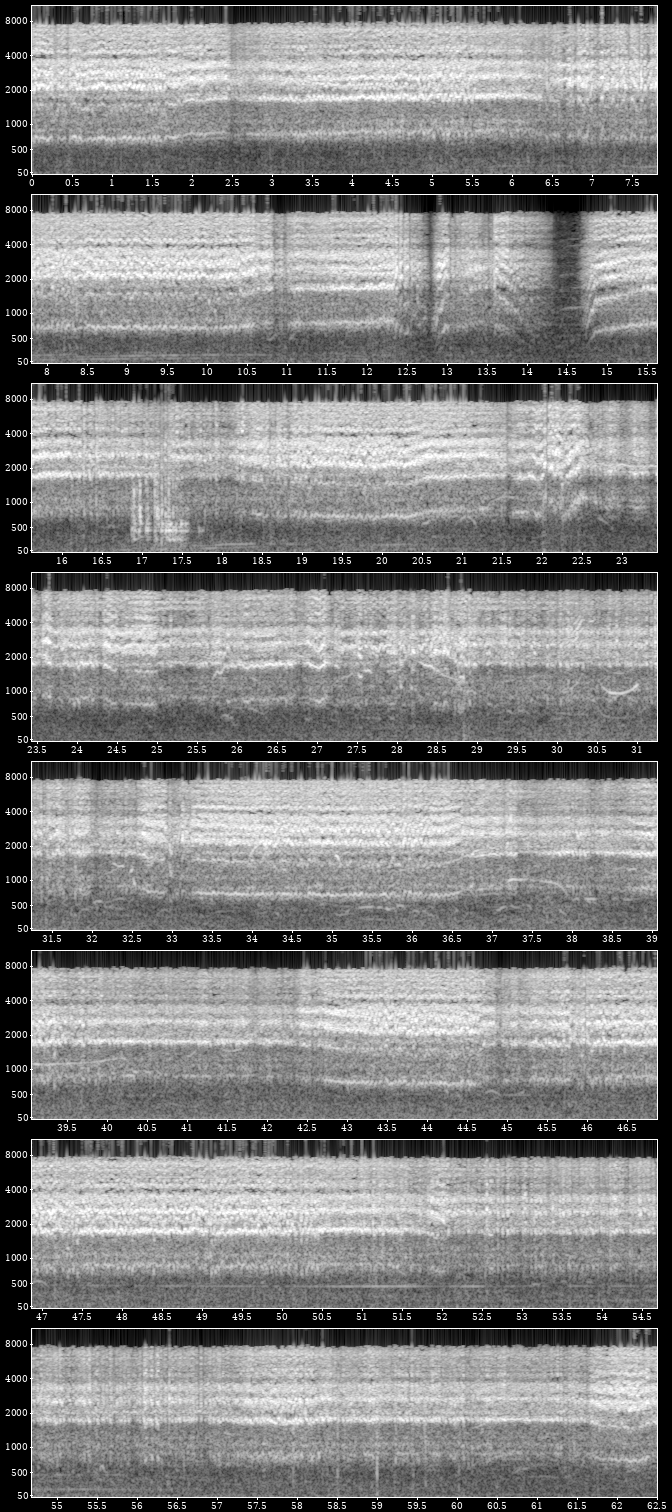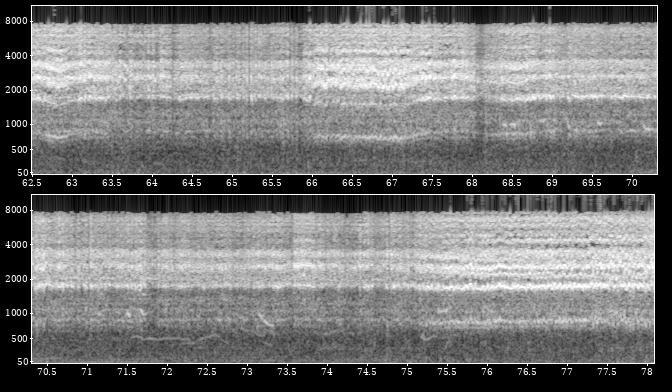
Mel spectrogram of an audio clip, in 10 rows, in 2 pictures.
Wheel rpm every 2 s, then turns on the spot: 220, 210, 220, 210, 210, 190, 80, 180, 220, 210, 230, 240, 220, 220, 230, 230, 220, 220, 230, 230, 230, 210, 210, 220, 210, 230, 230, 230, 220, 240, 220, 230, 230, 220, 230, 230, 230, 220, 210.
none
